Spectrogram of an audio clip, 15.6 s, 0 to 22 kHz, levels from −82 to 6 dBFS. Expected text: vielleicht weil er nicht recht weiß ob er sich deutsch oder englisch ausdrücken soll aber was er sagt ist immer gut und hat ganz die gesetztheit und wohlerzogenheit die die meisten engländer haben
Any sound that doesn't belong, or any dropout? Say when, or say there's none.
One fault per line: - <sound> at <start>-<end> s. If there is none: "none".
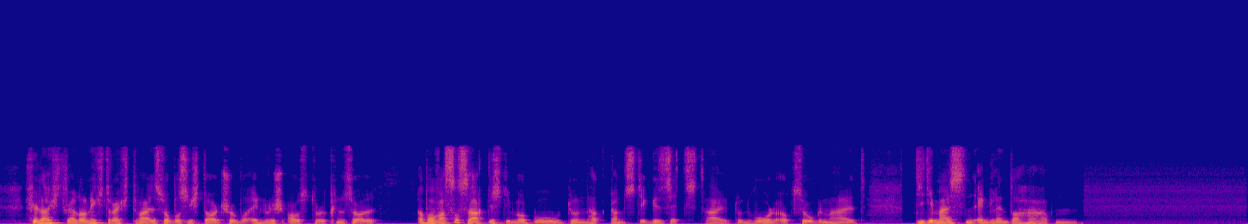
none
